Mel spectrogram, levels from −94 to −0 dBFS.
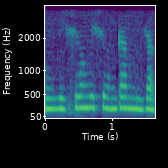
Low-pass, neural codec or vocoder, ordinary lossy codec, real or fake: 3.6 kHz; codec, 44.1 kHz, 7.8 kbps, DAC; AAC, 32 kbps; fake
